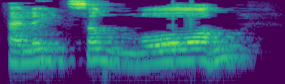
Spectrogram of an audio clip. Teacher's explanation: या साकिन से पहले जबर या लीन जल्दी से पढ़ेंगे बगैर खींचे बगैर झटका दिए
